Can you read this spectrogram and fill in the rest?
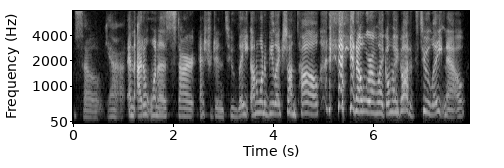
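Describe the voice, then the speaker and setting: A woman's voice: fairly high pitch, lively intonation, moderate pace, gravelly, bright, forceful tone, no room sound. A woman in her forties chatting casually as she reacts to a video, often turning to her viewers with questions and laughing. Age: 40s. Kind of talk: casual commentary reacting to a clip.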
